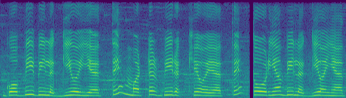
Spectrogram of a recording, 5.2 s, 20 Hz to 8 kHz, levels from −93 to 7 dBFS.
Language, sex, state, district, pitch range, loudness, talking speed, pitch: Punjabi, female, Punjab, Pathankot, 245-295 Hz, -13 LUFS, 175 wpm, 275 Hz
